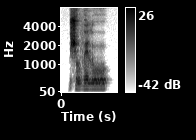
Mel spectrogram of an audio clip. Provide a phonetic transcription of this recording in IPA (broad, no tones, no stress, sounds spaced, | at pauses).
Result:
ʃ ɤ v ɛ l o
